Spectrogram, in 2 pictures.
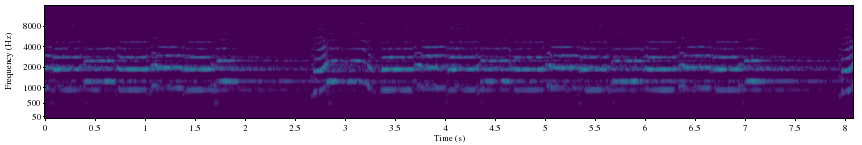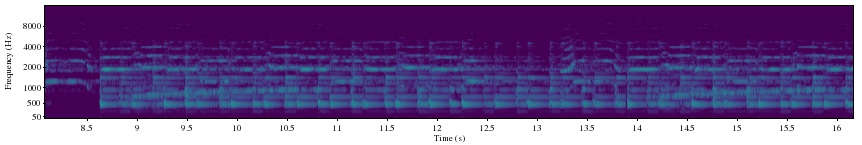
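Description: Intro of an instrumental Indian-style hip-hop/trap beat: a high, violin-like melody repeating in short phrases, dipping briefly twice. About halfway through, a fuller, lower layer comes in with a held low note and rising slides.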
